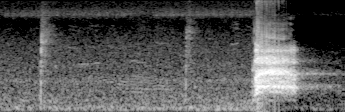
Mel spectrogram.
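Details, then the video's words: A single sharp, gruff bark from a muntjac (kijang), loud and brief, preceded by a couple of faint clicks against steady low background hiss. "SUARA KIJANG"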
